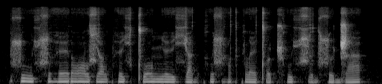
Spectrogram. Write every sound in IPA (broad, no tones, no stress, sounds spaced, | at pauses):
ɬ uː ç ɬ ʊ ɦ ɛː ɾ ɔː lˠ ɕ ɪː lˠ pʰ ɪː ç tʼ u lˠ ɲ ɪː ç a d kʰ ʊ ɬ ɦ ɔ tˤ k l ɛ tʼ ɔ ʈ͡ʂʰ u ç ɕ o d ɬ ʊ ɖ͡ʐ a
